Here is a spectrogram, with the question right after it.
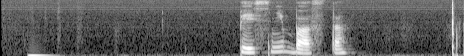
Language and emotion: Russian, neutral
